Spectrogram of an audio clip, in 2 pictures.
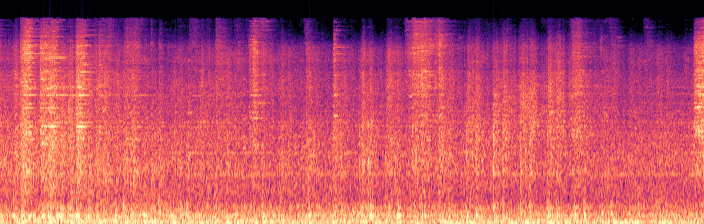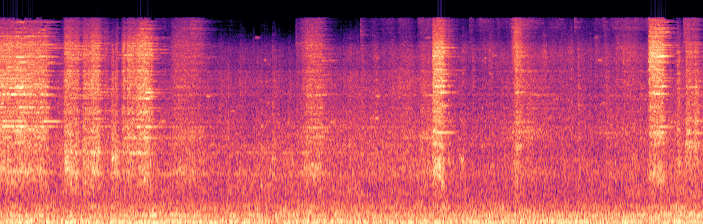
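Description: Grain train's hopper cars rolling slowly past with a steady low rumble, wheel flanges squealing on and off against the rails, loudest about halfway through and in short bursts near the end.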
